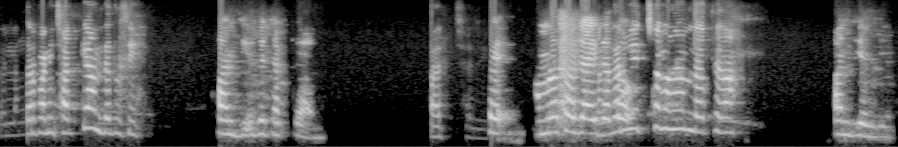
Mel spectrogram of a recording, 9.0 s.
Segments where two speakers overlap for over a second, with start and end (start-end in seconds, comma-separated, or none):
none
